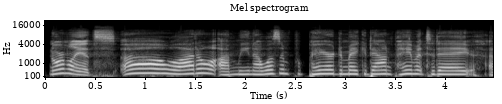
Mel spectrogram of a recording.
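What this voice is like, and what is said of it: Put-on Southern accent. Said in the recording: “I don't know why I immediately go into an accent. ... You're Southern people here”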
